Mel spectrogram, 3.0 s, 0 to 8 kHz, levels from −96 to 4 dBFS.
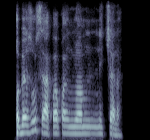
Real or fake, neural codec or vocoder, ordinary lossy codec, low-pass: real; none; Opus, 32 kbps; 7.2 kHz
